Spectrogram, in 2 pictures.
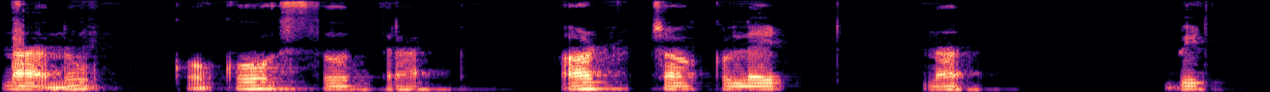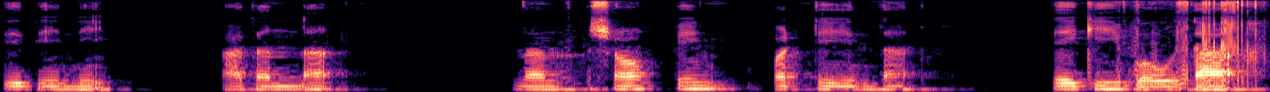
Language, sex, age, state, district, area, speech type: Kannada, male, 45-60, Karnataka, Chikkaballapur, rural, read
